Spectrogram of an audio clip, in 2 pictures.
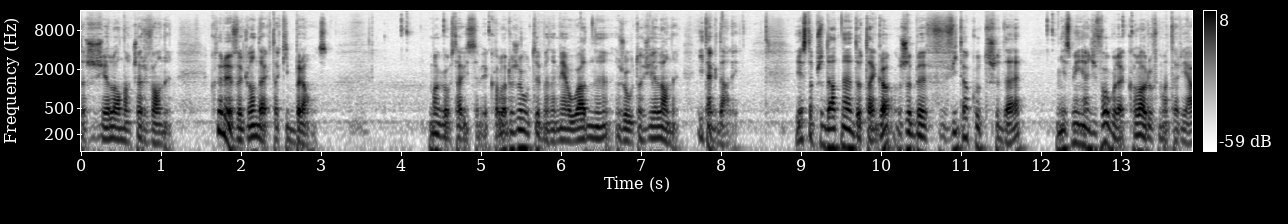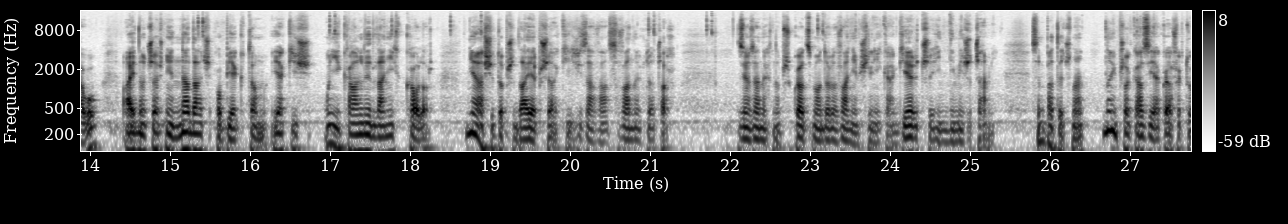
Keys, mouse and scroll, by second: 8.4 Escape, 10.3 middle click, 12.0 click, 15.3 right click, 16.9 click, 17.7 click, 20.9 click, 21.6 click, 23.0 click, 24.7 middle click.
